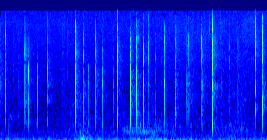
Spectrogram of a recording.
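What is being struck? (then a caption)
Smartphone with glass back and metal frame. Long nails tap and scratch the glass back and metal frame of a dark glass and metal smartphone held close to the microphones. A rapid, irregular series of sharp, bright clicks sits over soft, low rumbling scratches, each tap dying away almost instantly.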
